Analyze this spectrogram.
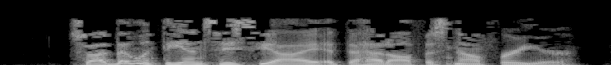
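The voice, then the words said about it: Foreign accent. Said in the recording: “you could probably tell from my accent that I'm a foreigner”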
